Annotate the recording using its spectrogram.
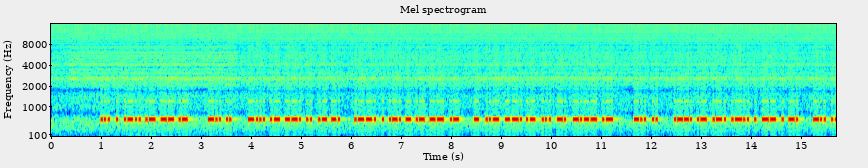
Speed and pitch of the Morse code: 34 wpm, 610 Hz

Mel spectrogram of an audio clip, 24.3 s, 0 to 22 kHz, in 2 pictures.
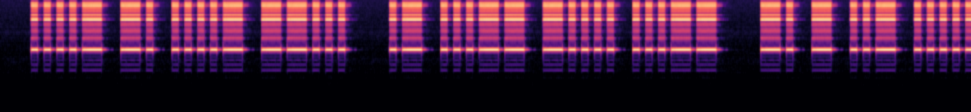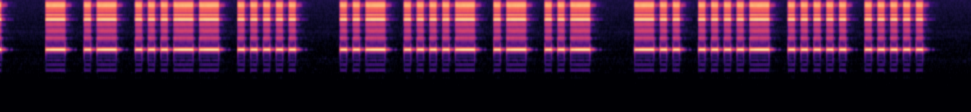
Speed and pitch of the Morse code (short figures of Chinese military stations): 15 wpm, 3500 Hz

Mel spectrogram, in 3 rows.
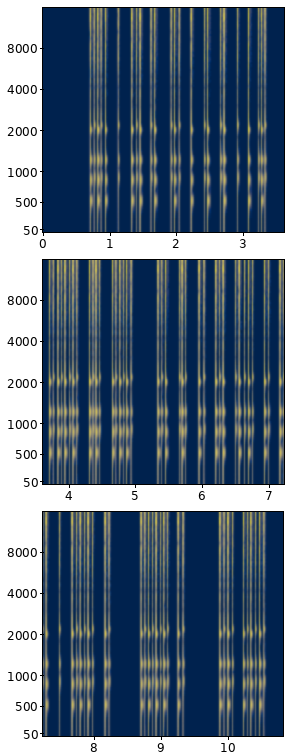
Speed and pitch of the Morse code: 21 wpm

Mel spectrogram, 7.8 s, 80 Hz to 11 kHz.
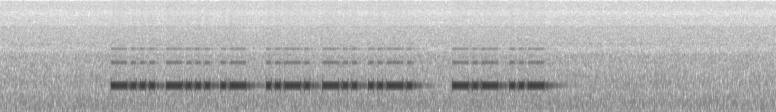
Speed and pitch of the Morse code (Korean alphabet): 26 wpm, 850 Hz

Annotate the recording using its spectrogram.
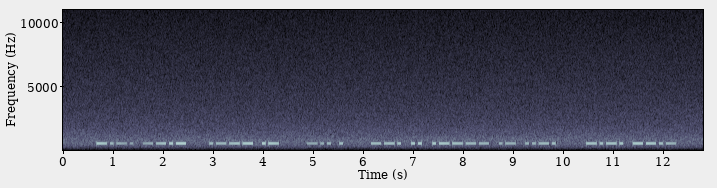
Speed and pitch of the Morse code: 18 wpm, 560 Hz

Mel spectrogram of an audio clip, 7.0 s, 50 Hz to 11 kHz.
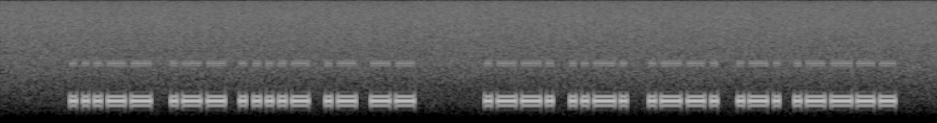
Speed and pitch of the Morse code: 26 wpm, 640 Hz

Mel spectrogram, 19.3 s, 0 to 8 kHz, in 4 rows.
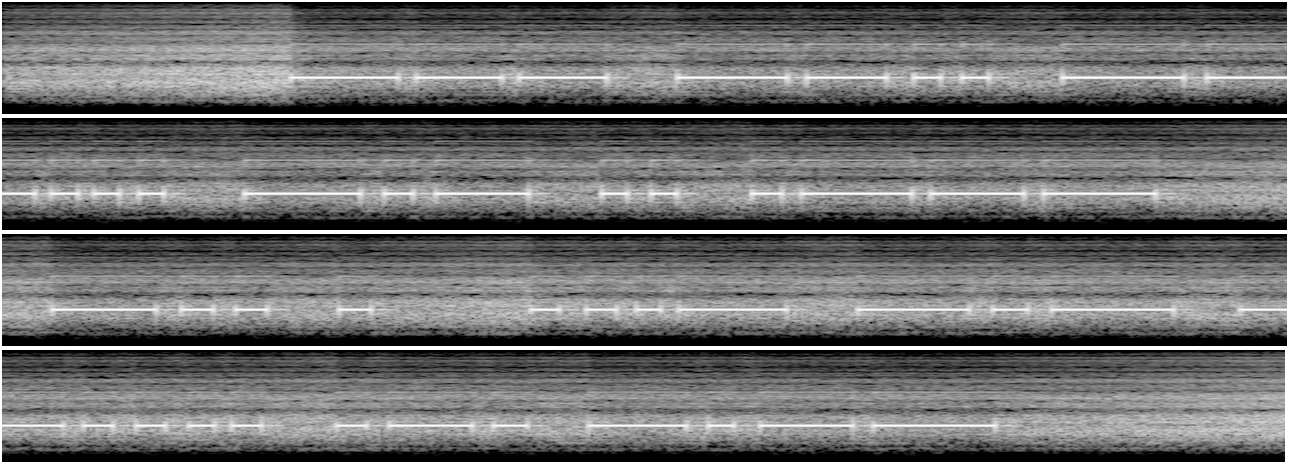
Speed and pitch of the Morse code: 13 wpm, 890 Hz

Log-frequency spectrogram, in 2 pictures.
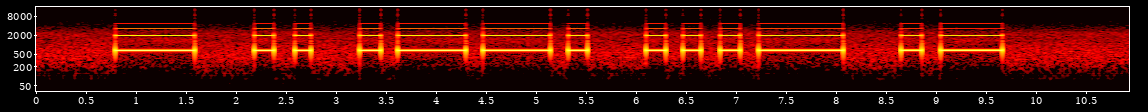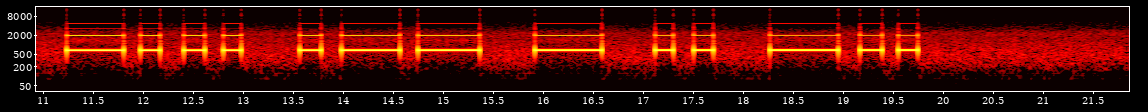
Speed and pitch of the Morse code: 6 wpm, 680 Hz

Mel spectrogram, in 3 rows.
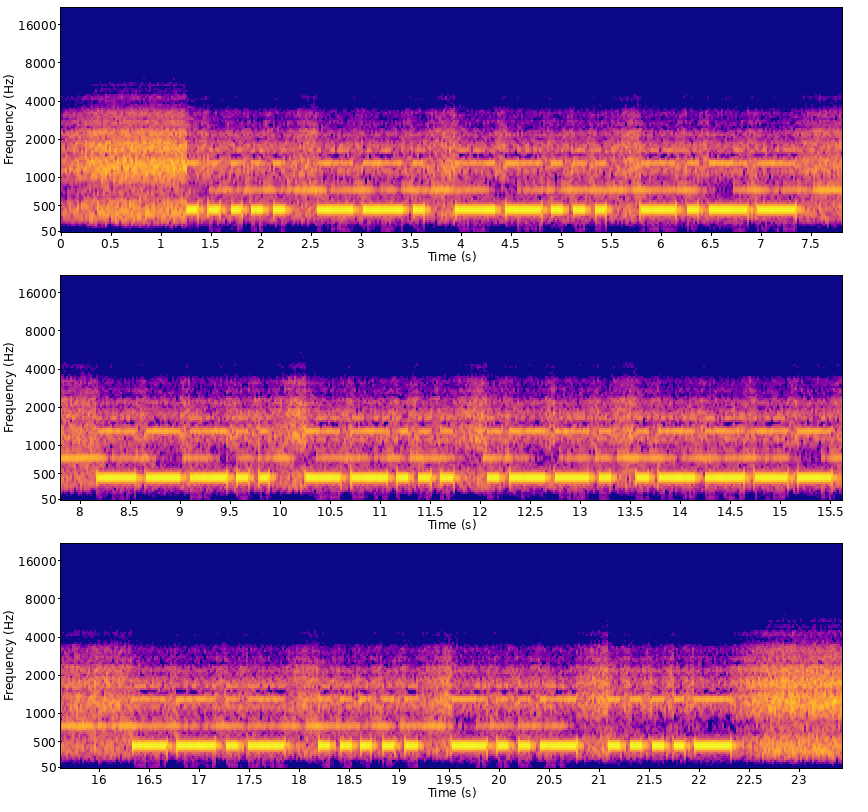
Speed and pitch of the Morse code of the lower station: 11 wpm, 430 Hz

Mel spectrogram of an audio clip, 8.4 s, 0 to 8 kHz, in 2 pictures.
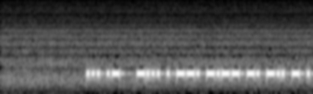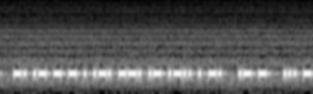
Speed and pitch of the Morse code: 36 wpm, 670 Hz

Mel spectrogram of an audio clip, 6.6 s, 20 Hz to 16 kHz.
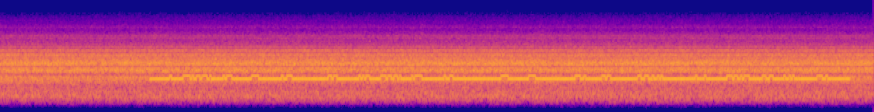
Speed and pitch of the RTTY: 75 baud, 170 Hz shift, 1220 Hz centre

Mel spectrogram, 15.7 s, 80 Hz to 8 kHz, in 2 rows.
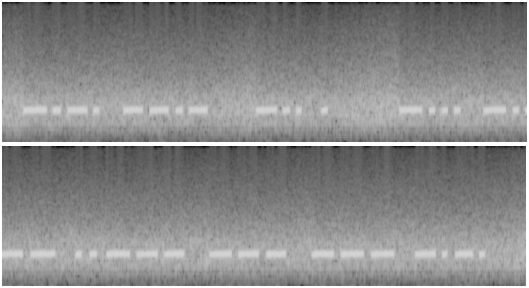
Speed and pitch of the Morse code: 12 wpm, 660 Hz

